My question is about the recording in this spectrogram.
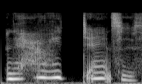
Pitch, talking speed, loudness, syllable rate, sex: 265 Hz, 170 wpm, -14 LUFS, 4.3 syllables/s, female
